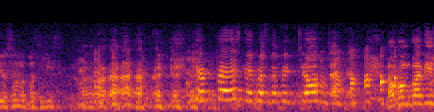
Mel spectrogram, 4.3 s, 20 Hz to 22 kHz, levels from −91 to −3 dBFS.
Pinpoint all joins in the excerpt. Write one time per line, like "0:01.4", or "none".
none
